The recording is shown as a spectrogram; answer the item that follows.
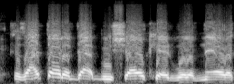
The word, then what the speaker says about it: Buechele: No interceptions, but I gotta tell you, this Buechel, is that how you say his name for Texas? The quarterback Buechele.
